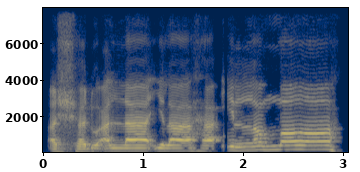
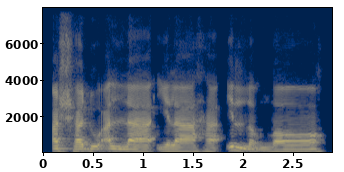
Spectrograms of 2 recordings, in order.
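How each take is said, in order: First: It is said in a loud, full voice. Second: It is said in a soft, quiet voice. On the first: "kalau pakai mic" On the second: "dengan suara yang lebih lirih dari suara yang pertama"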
